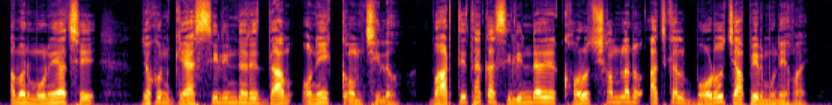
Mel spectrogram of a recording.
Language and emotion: Bengali, sad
